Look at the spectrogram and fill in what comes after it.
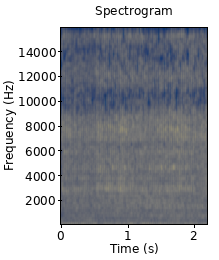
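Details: BMW F10 around a cold air intake cleaning, with the owner pointing at the belt tensioner: a deep idle rumble that pulses unevenly and never settles. Rough idle.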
